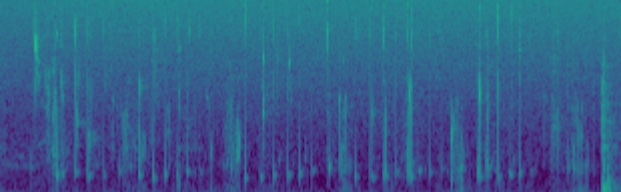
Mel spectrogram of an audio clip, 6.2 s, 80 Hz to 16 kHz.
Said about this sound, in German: Komm, wir machen nochmal alle zusammen eine schöne kleine Trinkpause und dann schweigen wir einmal nochmal 30 Sekunden. Also einmal eine Trinkpause.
